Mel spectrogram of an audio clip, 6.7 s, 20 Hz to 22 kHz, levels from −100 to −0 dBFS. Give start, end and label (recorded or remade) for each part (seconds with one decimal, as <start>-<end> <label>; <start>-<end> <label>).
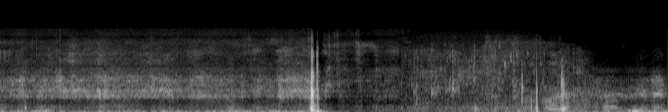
0.0-4.0 remade; 4.0-5.9 recorded; 5.9-6.7 remade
